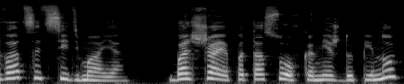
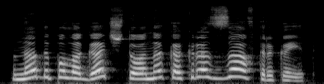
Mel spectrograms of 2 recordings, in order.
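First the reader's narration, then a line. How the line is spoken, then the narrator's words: Mocking. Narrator (Russian): насмешливо сказал один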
